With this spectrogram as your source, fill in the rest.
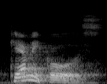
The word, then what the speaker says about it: chemicals: Mia smelled strange chemicals, âm ch này thuộc về âm k nhá, cam, nào số y này, chemicals, đó.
